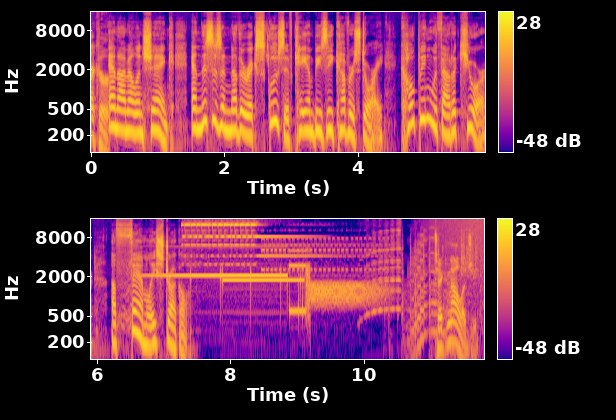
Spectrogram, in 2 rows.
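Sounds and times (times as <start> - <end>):
speech: 0.0 - 7.6, 11.1 - 11.7
phone electronic alert with steady high beeping tone: 6.4 - 11.0.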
